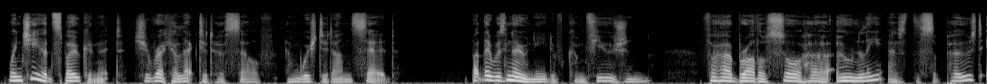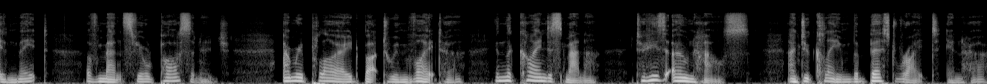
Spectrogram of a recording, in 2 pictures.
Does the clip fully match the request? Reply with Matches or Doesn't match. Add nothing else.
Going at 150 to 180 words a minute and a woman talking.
Matches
